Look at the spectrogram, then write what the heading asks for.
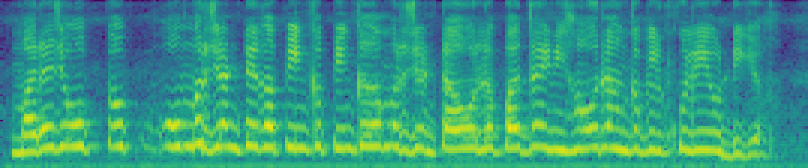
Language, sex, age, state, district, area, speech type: Dogri, female, 18-30, Jammu and Kashmir, Kathua, rural, spontaneous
